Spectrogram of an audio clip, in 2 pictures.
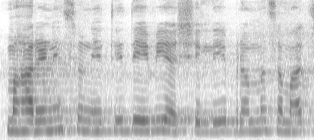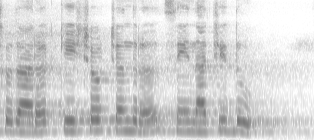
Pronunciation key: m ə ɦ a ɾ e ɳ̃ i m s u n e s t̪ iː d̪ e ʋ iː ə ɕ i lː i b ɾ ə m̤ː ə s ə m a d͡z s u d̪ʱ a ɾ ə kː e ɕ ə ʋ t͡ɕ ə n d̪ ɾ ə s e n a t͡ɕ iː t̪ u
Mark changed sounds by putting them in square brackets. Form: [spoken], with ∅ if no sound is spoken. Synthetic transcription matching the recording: m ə ɦ a ɾ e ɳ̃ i [∅] s u n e [∅] t̪ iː d̪ e ʋ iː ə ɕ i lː i b ɾ ə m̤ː ə s ə m a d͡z s u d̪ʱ a ɾ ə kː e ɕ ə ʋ t͡ɕ ə n d̪ ɾ ə s e n a t͡ɕ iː [d̪] u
